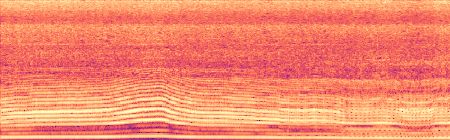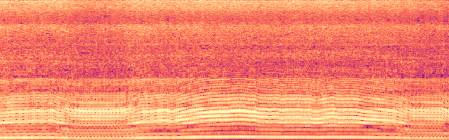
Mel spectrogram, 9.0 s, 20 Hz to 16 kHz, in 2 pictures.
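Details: McCulloch Pro Mac 1010 chainsaw cutting wood with a dull chain, high jet barely open; owner suspects the carburetor. The pitch keeps sagging and recovering every couple of seconds as it loads up, bogging under load. Much better than before, not 100%.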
